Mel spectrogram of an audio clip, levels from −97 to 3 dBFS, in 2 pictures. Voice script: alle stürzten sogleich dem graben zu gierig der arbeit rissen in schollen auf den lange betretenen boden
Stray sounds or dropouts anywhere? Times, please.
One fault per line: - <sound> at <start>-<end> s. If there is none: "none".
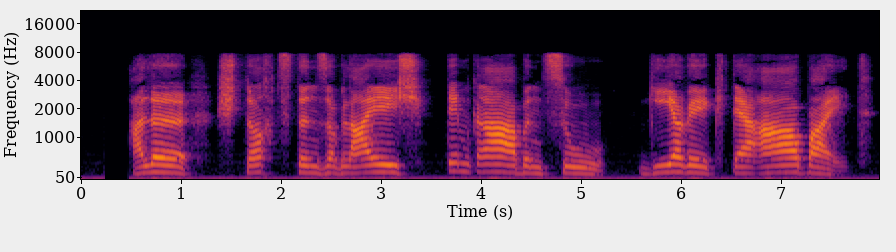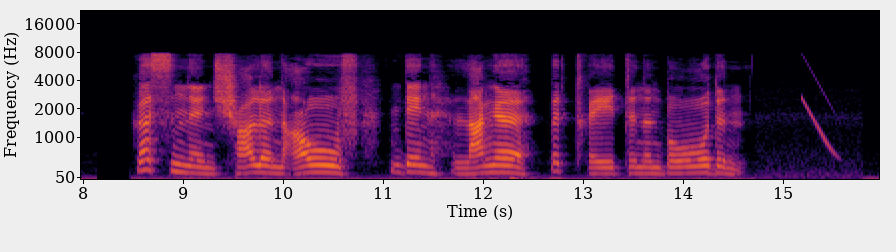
- chirp at 15.2-15.6 s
